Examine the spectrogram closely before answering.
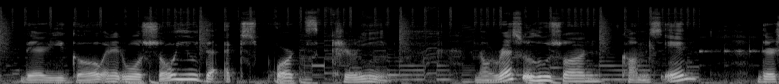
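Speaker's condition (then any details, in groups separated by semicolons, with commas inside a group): No condition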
